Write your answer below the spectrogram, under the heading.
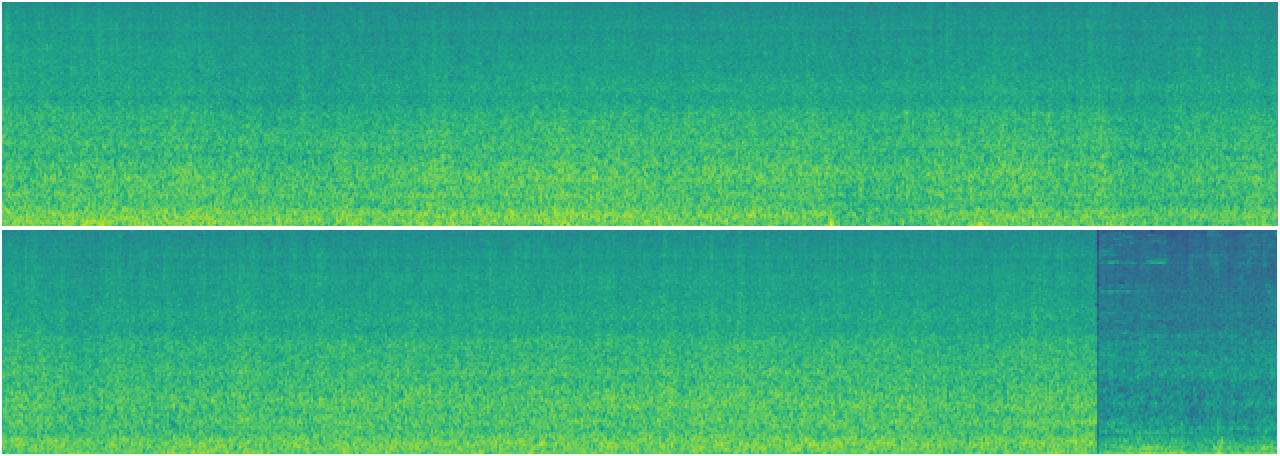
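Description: Heavy rain pouring onto a flooded street: a loud, steady hiss of downpour. Near the end it cuts suddenly to a quieter low rumble inside a moving car.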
